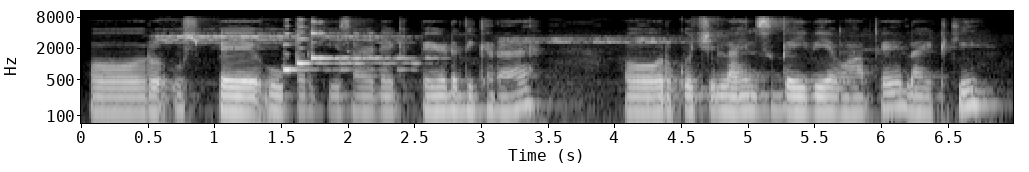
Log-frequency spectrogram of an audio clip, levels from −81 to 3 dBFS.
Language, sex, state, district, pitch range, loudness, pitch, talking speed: Hindi, male, Chandigarh, Chandigarh, 115-140 Hz, -16 LUFS, 120 Hz, 190 wpm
